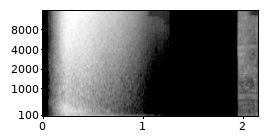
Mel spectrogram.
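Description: A single whoosh sound effect with a deep low rumble beneath it, rising fast and fading out within about a second, then silence.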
